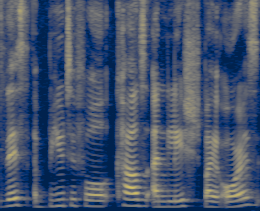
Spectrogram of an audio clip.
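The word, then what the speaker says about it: ORS: The next thing that I picked is from the same company by Oars. I think that's how you pronounce it. It's O-R-S, so I just say it's Oars, right?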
